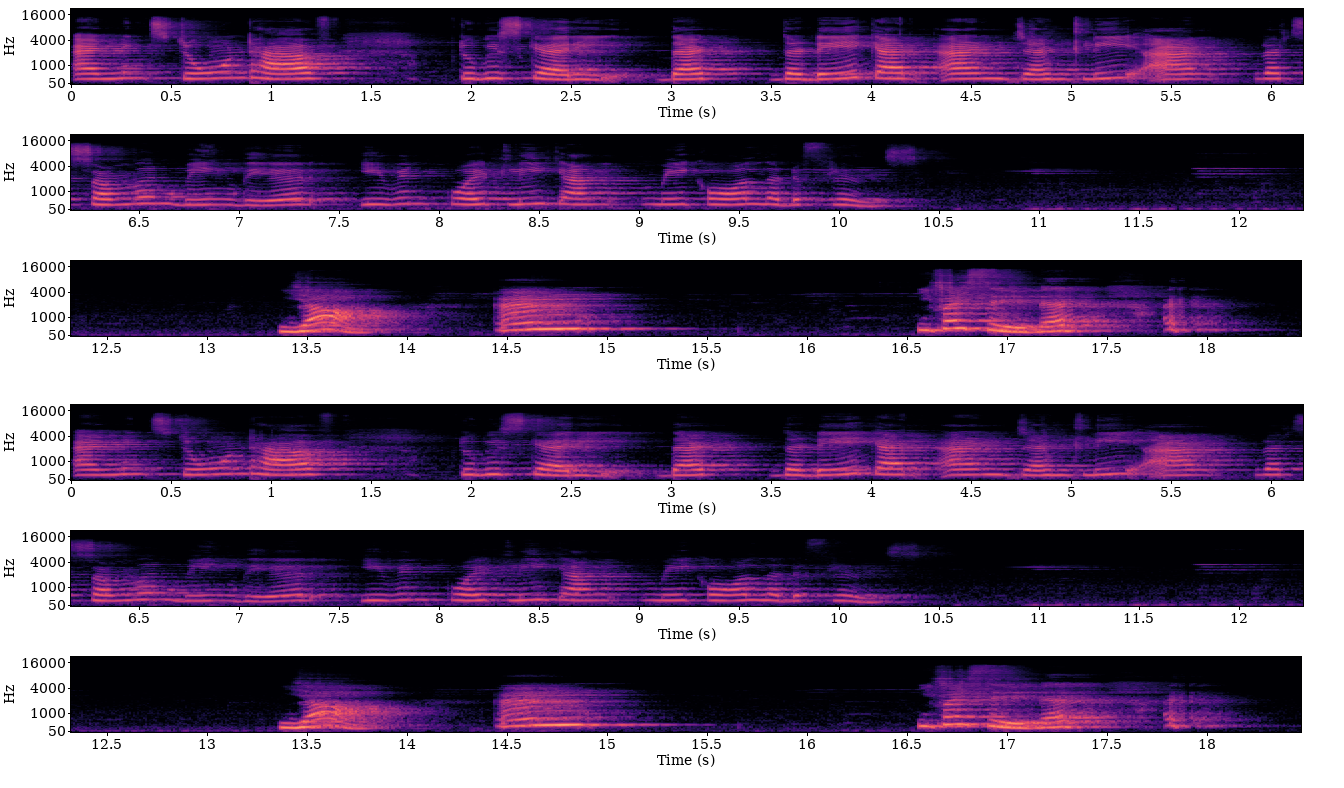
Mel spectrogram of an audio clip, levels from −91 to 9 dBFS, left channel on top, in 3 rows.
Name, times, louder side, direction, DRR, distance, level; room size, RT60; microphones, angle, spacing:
voice 1, 0.0-3.2 3.5-10.2, left 3 dB, 80° left, 9 dB, 1.2 m, -28 dB
voice 2, 13.4-13.8 14.4-15.0 16.5-17.9, left 1 dB, 45° left, 4 dB, 2.4 m, -20 dB
25.0 x 20.0 x 5.7 m, 0.71 s
head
